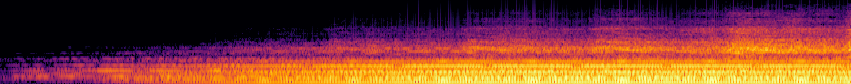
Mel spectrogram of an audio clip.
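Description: A dense chorus of crows cawing in a tree, the harsh calls blending into a thick, continuous wash that grows steadily louder over a few seconds, with no voices.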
